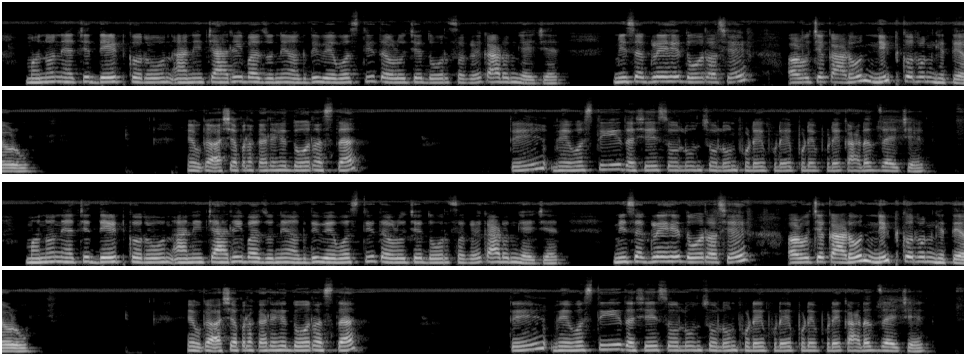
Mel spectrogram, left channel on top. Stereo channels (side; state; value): left; quieter; 3.6 dB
